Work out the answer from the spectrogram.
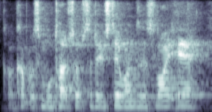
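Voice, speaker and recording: A man's voice: a little high, little pitch movement, quick pace. A man chatting casually while he restores and polishes a car in his workshop, a bit out of breath. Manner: chatty, down-to-earth, self-deprecating. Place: garage workshop. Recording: roomy workshop with clear background noise.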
